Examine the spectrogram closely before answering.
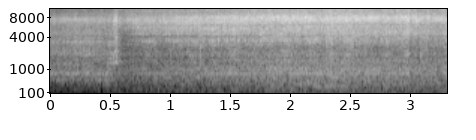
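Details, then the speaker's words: Semi-jet water pump with Shimizu APC, tap closed: steady rushing water hiss and even motor hum, no knocks; current drops slightly below 1.9 A open-tap draw, no amp spike, judged safe. "Jadi ini menunjukkan bahwa ketika pengoperasian ya sama ketika dia mati itu tidak ada terjadi lonjakan amper ya kanan."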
